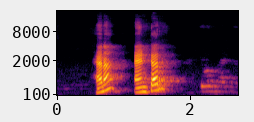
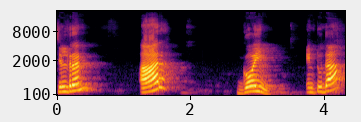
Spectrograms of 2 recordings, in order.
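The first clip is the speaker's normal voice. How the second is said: put-on "Children are going into the" said word by word, each one stressed and louder; "are" hit especially hard, like a dictation; model sentence; 6 dB louder, much slower than usual. Shown as a demonstration. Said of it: "teacher models sentence". ("Children are going into the" शब्द-शब्द जोर देकर)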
